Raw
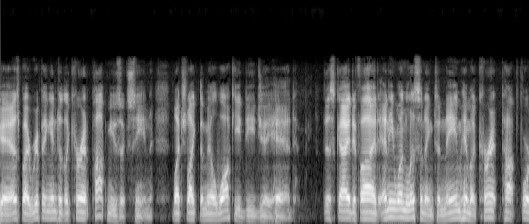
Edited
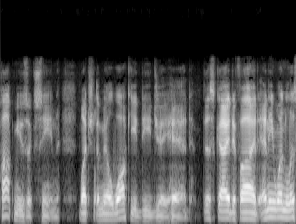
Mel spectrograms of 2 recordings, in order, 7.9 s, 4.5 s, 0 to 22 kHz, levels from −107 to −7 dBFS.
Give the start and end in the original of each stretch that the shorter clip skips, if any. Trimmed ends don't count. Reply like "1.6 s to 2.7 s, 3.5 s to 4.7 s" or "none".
2.8 s to 2.9 s, 4.5 s to 4.8 s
